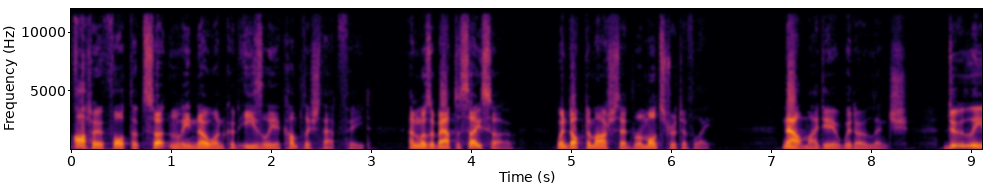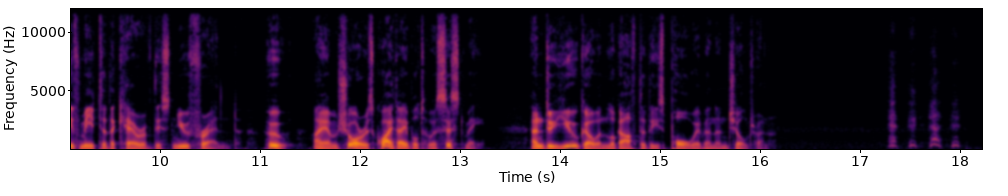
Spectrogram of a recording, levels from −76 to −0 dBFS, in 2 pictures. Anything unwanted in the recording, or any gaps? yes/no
yes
